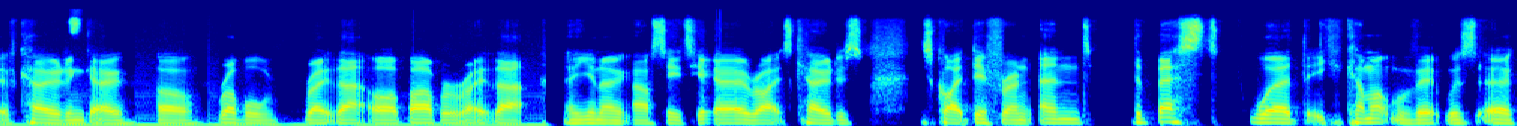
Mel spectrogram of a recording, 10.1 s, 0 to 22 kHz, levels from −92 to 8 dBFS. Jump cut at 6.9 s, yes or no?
yes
